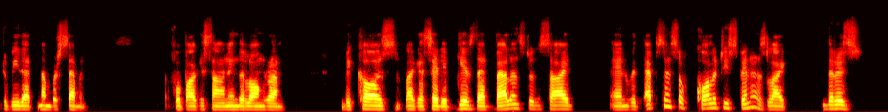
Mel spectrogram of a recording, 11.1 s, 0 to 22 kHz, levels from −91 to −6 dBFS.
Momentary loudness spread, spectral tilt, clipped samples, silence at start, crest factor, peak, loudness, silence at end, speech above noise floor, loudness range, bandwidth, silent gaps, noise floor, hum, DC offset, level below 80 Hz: 10 LU; -6 dB/octave; under 0.1%; 0.05 s; 20 dB; -8 dBFS; -27 LUFS; 0.4 s; 51 dB; 4 LU; 10.5 kHz; none; -77 dBFS; none; under 0.1%; -76 dBFS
